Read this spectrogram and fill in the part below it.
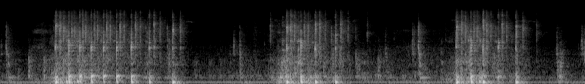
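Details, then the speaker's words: Honda Z50A Monkey bike with a CR70 stator and original flywheel: three short bursts of rapid cranking chuffs that pop but never catch or run on. Fuel starvation at the carb, which also leaks fuel around its sides. "oh nearly hey it popped it pops that's a good sign but we've definitely got a we definitely got a fuel issue somewhere"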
